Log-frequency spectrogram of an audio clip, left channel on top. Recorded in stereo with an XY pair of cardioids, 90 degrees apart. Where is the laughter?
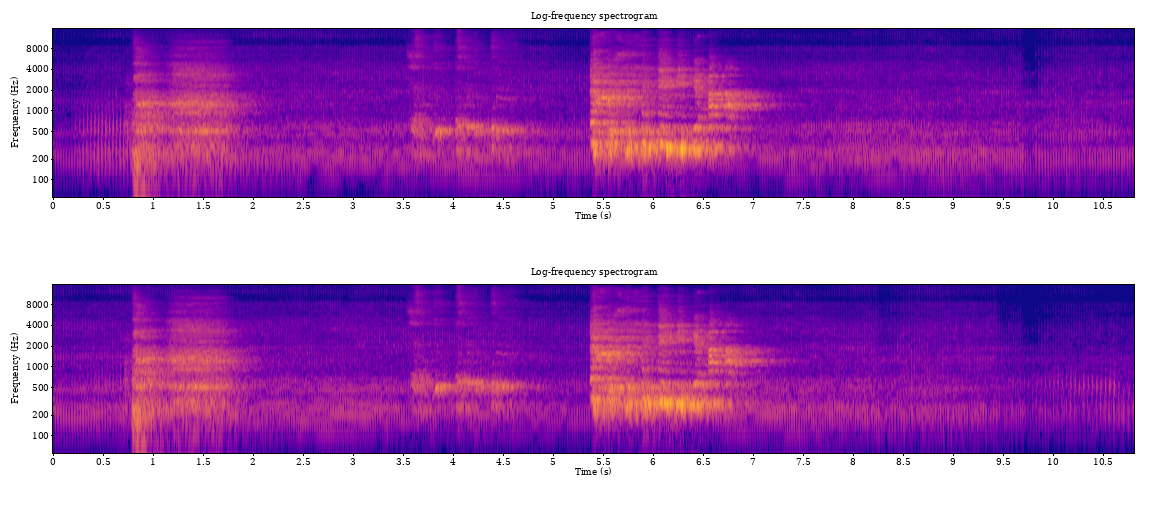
5° right, 1.3 m.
